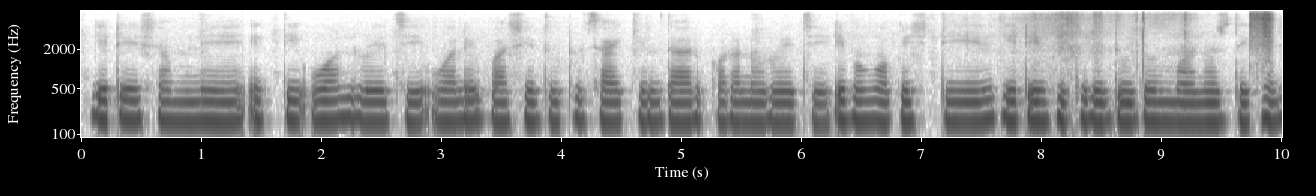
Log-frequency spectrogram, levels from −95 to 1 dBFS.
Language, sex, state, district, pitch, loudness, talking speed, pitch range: Bengali, female, West Bengal, Purulia, 155 Hz, -35 LUFS, 145 wpm, 155-160 Hz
